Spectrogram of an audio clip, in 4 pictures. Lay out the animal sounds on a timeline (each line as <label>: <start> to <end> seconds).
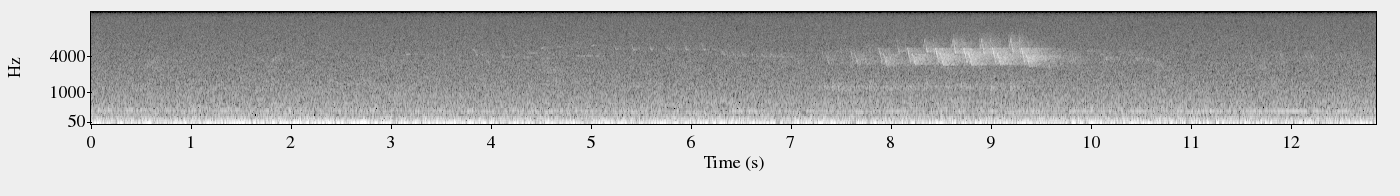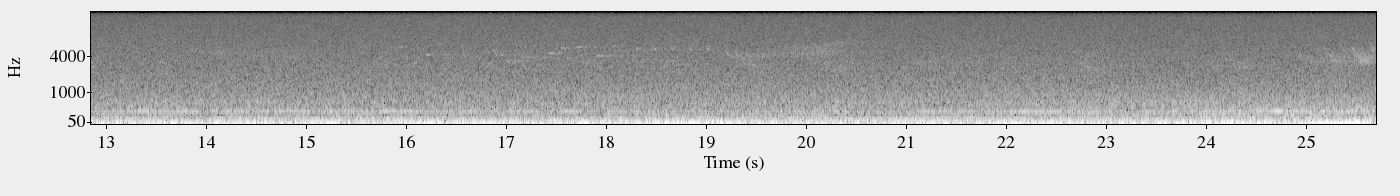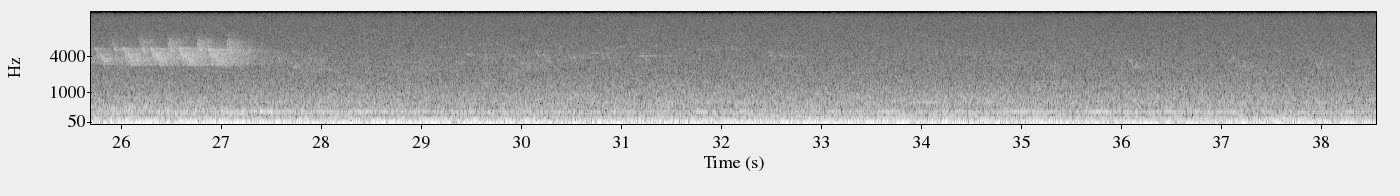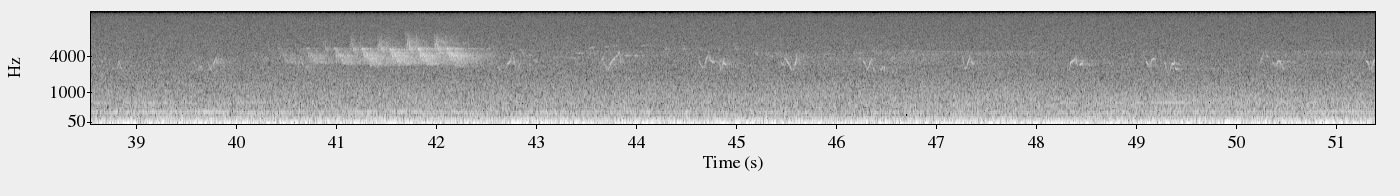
Winter Wren (Troglodytes hiemalis): 2.9 to 7.3 seconds
Ovenbird (Seiurus aurocapilla): 7.4 to 9.8 seconds
Winter Wren (Troglodytes hiemalis): 16.0 to 20.4 seconds
Ovenbird (Seiurus aurocapilla): 24.8 to 27.6 seconds
Red-eyed Vireo (Vireo olivaceus): 36.0 to 51.4 seconds
Ovenbird (Seiurus aurocapilla): 40.2 to 42.5 seconds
